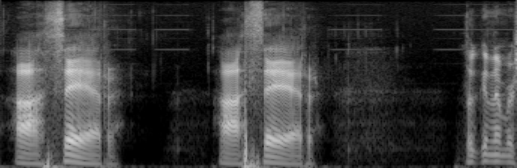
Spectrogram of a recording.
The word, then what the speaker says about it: hacer: You remember the H's? What do the H's do? They do nothing. So this is hacer.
